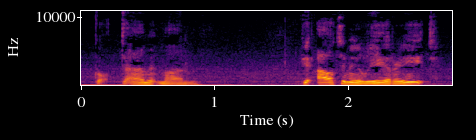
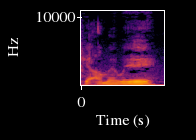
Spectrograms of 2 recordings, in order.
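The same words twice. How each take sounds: First: Frustrated outburst. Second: Said in the usual way. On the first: Real, not acted. Vlogger snapping at the obstacle during measurements, frustrated. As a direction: bark it at the thing in the way. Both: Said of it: "Little frustrated".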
